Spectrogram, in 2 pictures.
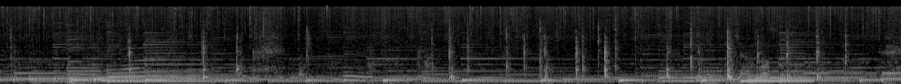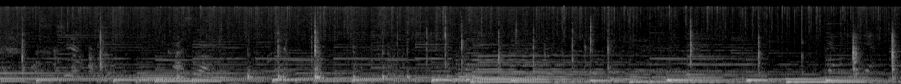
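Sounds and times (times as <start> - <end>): rice sizzling: 0.0 - 18.0
spatulas clacking on pan: 4.2 - 10.5, 11.1 - 15.2.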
